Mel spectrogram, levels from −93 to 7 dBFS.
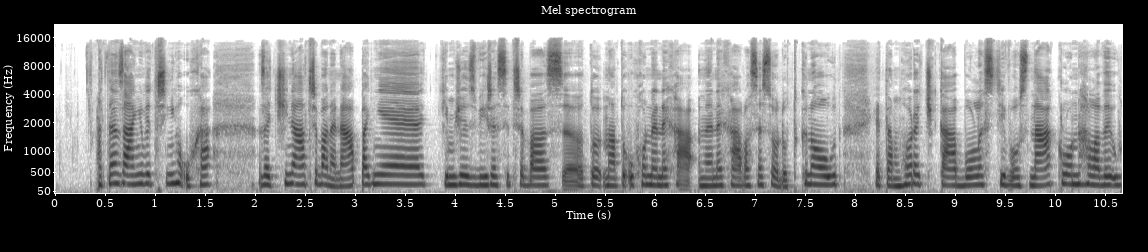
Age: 40-59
